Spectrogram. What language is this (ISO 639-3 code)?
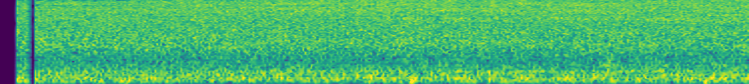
ces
